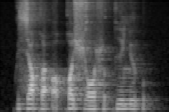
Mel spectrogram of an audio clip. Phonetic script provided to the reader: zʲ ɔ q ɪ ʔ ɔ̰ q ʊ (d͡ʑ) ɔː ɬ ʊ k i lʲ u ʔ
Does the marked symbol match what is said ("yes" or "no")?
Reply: no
